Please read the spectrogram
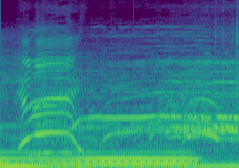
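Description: Live rock band's sustained chord ringing on, with a crowd member's whooping shout in the first second and then a long held high note.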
